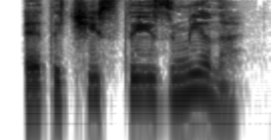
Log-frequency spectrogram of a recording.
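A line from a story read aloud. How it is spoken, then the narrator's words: Grumble. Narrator (Russian): пробурчал Ашрай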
